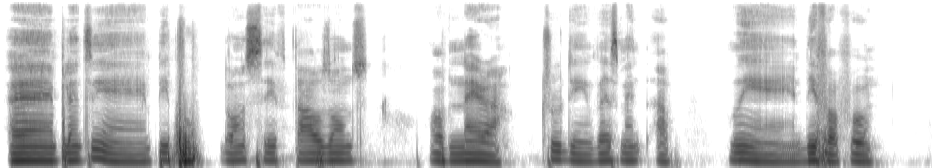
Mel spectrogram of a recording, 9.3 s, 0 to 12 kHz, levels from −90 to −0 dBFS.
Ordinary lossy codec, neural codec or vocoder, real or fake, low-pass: none; none; real; 10.8 kHz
